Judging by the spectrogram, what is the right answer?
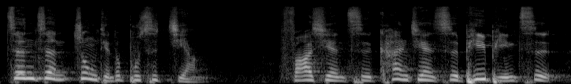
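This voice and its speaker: A man's voice: sits high, lively intonation, slow pace, mellow. A male pastor preaching a sermon, telling stories with humor and emphatic, repetitive lines.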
